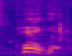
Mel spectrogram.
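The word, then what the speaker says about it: Pigott: My last name is Pigot. It is spelled P I G O T T.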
